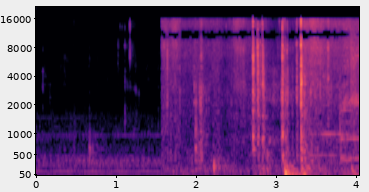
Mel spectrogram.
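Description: Handheld phone microphone rubbing and bumping against a jacket, with scattered knocks and one loud thump about three seconds in. It follows a quiet stretch of room hum in the first second and a half.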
